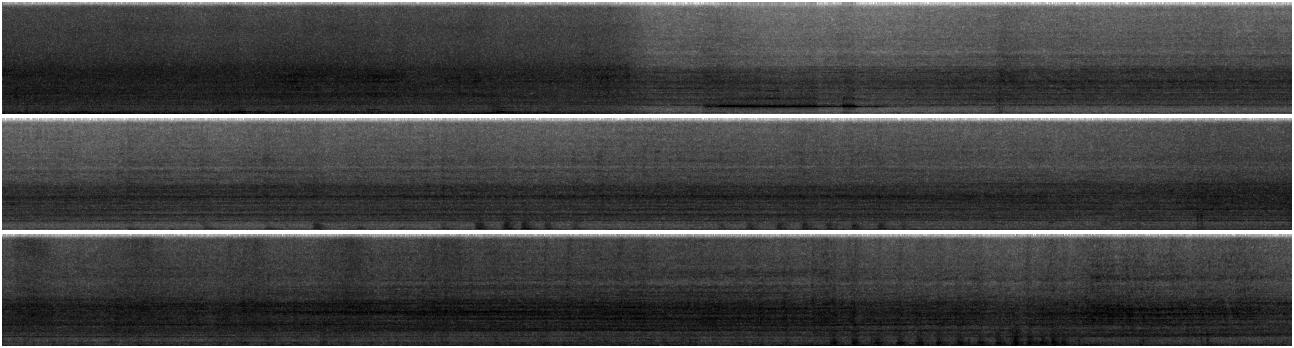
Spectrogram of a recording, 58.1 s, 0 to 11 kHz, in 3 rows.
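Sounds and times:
steam locomotive hissing: 0.0 - 58.0
steam whistle blast: 10.2 - 14.2
short whistle toot: 10.5 - 13.7.

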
